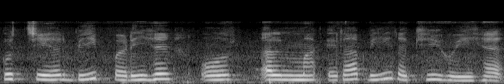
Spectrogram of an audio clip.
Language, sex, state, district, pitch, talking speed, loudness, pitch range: Hindi, male, Punjab, Fazilka, 215 Hz, 130 wpm, -17 LUFS, 205-230 Hz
